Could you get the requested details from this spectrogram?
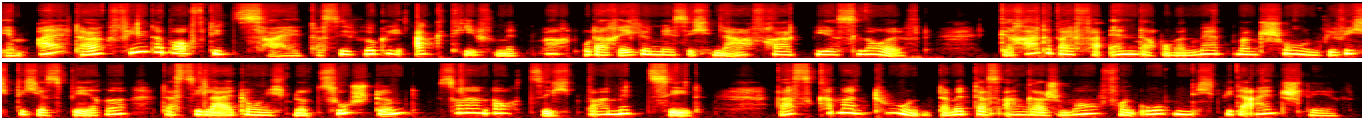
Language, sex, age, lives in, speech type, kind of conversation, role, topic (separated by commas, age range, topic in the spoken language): German, female, 40-44, United States, read, expert-assistant, asker, Wie kann Stress im Pflegeteam durch bessere Abläufe und Kommunikation reduziert werden?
